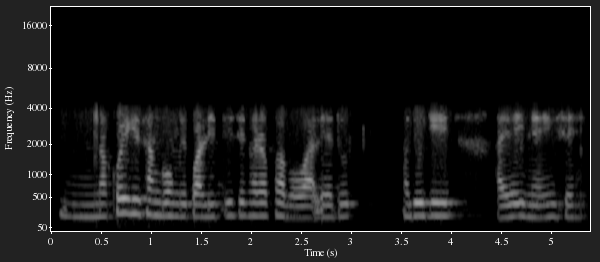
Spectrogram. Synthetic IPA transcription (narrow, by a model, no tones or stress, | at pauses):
nakʰojɡisaŋɡɔŋɡikwalitisekʰaɾapʰabawaleɐdu | ɐduɡi | hajeinaise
